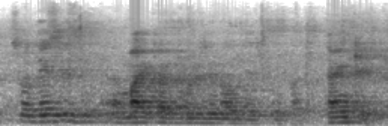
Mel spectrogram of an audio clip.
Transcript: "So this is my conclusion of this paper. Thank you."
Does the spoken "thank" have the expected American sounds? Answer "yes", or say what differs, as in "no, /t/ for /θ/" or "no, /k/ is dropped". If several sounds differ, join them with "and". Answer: no, /t/ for /θ/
